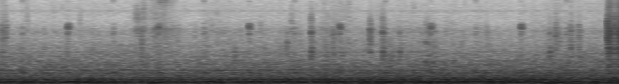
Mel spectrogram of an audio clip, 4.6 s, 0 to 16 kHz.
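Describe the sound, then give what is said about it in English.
Steady low rumble of a car driving at 60 in a 45 zone, engine drone and road noise filling the cabin continuously, with faint ticks and rattles on top and no one speaking. “Plus, did you notice me speeding? I was doing 60 in 45 zone.”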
